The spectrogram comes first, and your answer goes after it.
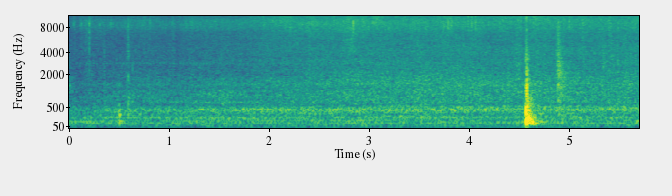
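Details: Local bees being installed into a garden-style hive in a backyard, early in the first days; a steady low hum of many bees runs throughout, broken by a sharp knock near the end and a fainter tap earlier.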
